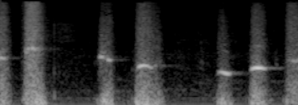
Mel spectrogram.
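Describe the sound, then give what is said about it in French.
A person whistles seven brief notes in short bursts separated by pauses, with the pitch shifting from note to note. “Et puis tu commences à siffler.”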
